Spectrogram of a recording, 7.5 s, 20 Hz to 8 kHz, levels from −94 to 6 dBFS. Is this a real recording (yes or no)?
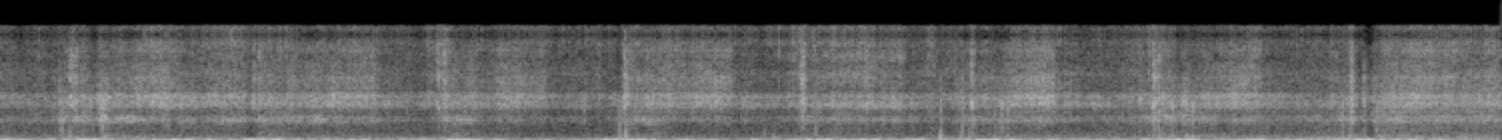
yes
